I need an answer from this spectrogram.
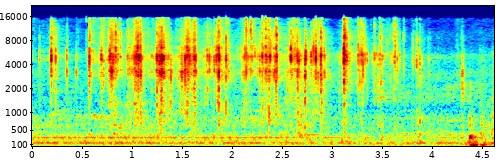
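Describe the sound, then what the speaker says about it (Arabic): A small cappuccino sachet crinkles and rustles as it is shaken and emptied into a mug, with soft, irregular papery crackles close up. "حطيت كده معلقه سكر وهفضي الكيس كله"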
